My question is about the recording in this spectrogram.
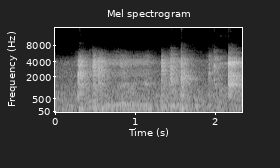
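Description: Electric guitar struck in a few short, separate chord stabs, with a low note ringing briefly after the first ones.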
